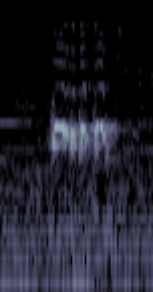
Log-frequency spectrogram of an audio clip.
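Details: Local zebra dove with a big voice, calling to spur other zebra doves to answer. One short bubbling coo phrase of three quick pulsed notes, mid-pitched and even, against a quiet background hiss.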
